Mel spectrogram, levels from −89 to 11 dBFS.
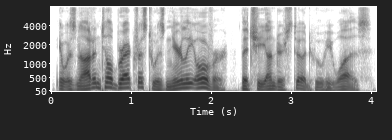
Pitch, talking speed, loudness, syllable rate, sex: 110 Hz, 205 wpm, -18 LUFS, 5.4 syllables/s, male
